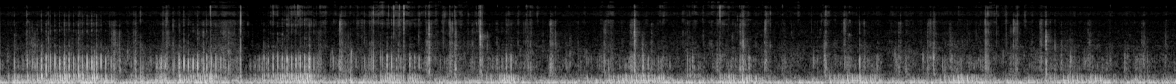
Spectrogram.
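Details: Kitten kneading and purring: a continuous low rumble underlies soft scratching and shuffling sounds, with a few brief louder rustles near the close-up.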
